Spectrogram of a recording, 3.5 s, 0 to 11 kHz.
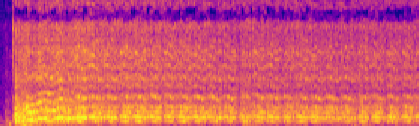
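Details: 1965 Plymouth Barracuda, original 273 V8, 138k miles, 4-speed, off road since mid-90s, used fuel pump fitted, fuel poured in carb: cranks evenly with modest compression, catches into uneven lumpy idle with dropping beat; sounds down a cylinder, burning oil, needs tune-up.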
